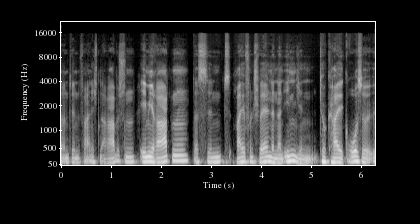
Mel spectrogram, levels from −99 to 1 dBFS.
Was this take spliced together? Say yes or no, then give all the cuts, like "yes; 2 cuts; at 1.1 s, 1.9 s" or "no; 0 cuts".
yes; 1 cut; at 2.6 s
